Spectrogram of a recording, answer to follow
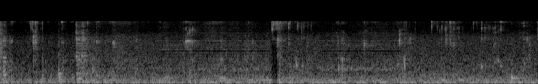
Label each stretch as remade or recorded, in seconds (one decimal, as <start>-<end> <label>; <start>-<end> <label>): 0.0-1.6 recorded; 1.6-2.7 remade; 2.7-3.2 recorded; 3.2-4.0 remade; 4.0-5.4 recorded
